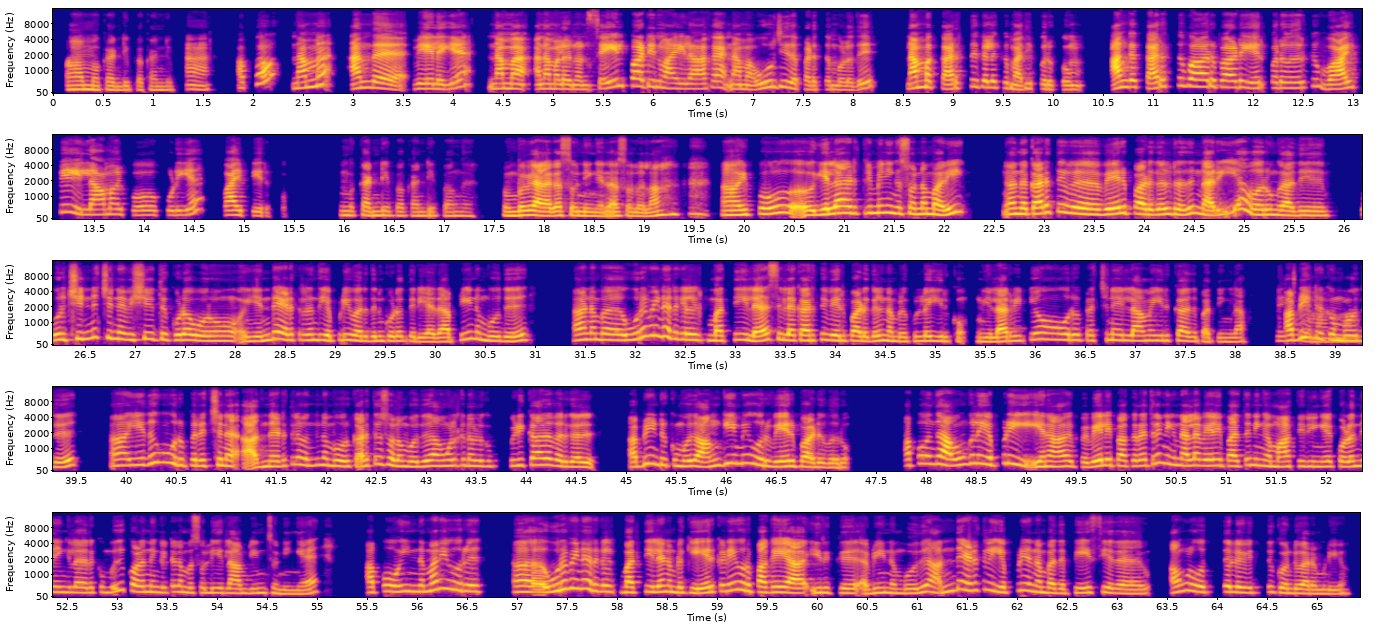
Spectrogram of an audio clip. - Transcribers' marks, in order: other background noise; laughing while speaking: "சொல்லலாம்"
- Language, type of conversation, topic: Tamil, podcast, கருத்து வேறுபாடுகள் இருந்தால் சமுதாயம் எப்படித் தன்னிடையே ஒத்துழைப்பை உருவாக்க முடியும்?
